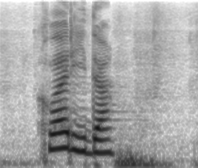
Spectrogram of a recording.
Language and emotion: Russian, neutral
